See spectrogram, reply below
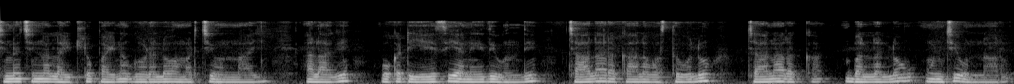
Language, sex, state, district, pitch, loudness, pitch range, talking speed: Telugu, male, Telangana, Hyderabad, 125 Hz, -22 LUFS, 115-130 Hz, 120 wpm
